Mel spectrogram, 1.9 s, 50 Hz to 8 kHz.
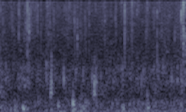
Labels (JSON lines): {"label": "biophony, chatter", "recorder": "SoundTrap 500"}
